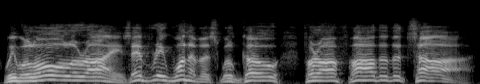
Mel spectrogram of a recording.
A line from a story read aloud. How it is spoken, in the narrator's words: he shouted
